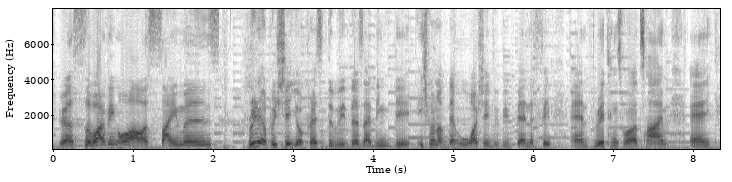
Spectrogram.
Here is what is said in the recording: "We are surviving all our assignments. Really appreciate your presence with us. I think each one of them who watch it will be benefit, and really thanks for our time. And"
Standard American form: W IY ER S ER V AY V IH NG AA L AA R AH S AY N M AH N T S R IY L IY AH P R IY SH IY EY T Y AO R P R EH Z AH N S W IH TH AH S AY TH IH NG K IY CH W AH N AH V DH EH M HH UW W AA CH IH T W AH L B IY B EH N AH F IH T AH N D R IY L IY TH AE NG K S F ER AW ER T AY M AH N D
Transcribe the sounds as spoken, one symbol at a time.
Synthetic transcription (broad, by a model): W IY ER S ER V AY V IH NG AA L AA W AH S AY M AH N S R IY L IY AH P R IY SH IY EY T Y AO P R EH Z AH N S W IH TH AH S AY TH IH NG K IY CH W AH N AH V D EH M HH UW W AA CH IH T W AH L B IY B EH N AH F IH T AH N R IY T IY NG S F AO AW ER T AY M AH N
